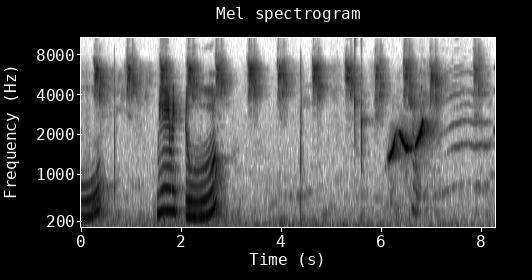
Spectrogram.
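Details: Pet parrot repeating "mummy" in a throaty, humanlike voice: two rising-falling harmonic syllables early on, then a bent whistle. Steady high chirps from other birds tick along throughout.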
